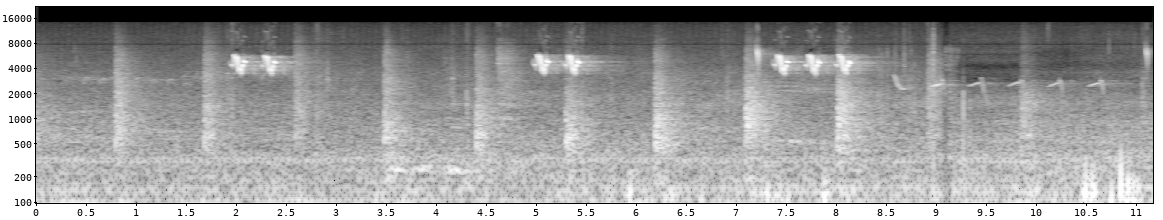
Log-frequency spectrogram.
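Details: Ashy prinia (Ashy Wren-Warbler) uttering short high notes in pairs and a triplet, separated by several seconds, amid loud knocking and clattering noises with some faint chirps near the end.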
